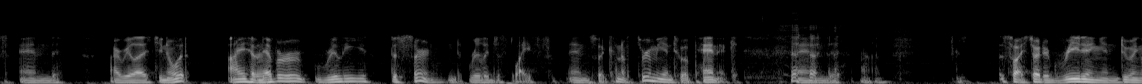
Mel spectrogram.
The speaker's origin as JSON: {"language": "English", "region": "Northeast Texas", "country": "United States", "tie": "born or raised there", "also_born_or_lived": "Philadelphia / Rome", "lives_now": "Tyler, United States", "said": "I grew up in Northeast Texas"}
